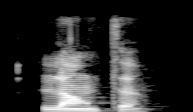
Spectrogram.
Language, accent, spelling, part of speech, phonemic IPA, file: French, France, lentes, adjective, /lɑ̃t/, LL-Q150 (fra)-lentes.wav
- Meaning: feminine plural of lent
